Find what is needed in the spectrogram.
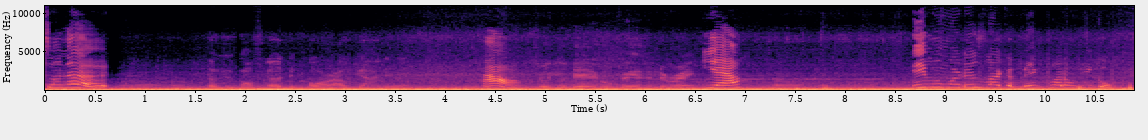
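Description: Car interior with a window open: a steady low rumble of road and wind noise, with short bursts of voices, one high-pitched, rising through the middle.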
